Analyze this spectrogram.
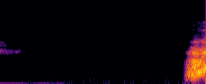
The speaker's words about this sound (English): Excuse me. Gesundheit.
